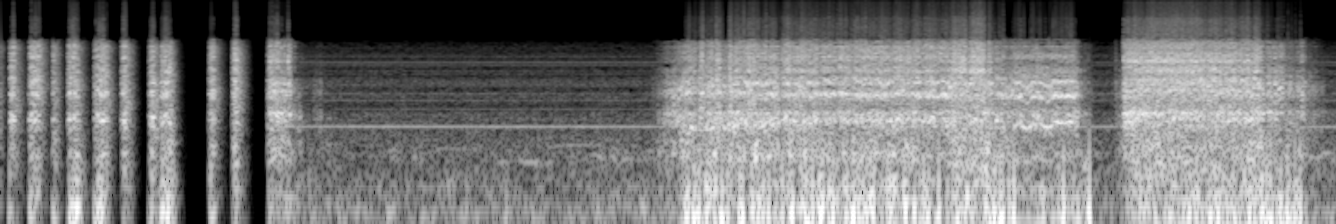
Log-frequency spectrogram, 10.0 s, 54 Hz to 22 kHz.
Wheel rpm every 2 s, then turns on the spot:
240, 50, 80, 200, 110.
none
